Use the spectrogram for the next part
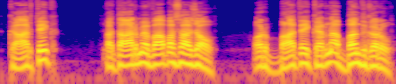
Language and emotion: Urdu, angry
